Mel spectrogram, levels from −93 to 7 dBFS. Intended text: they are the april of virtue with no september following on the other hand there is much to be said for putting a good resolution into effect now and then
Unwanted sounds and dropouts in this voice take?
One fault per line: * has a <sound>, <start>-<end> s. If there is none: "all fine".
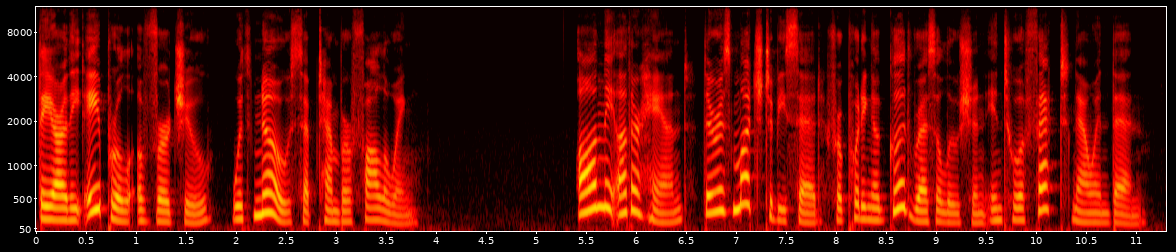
all fine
